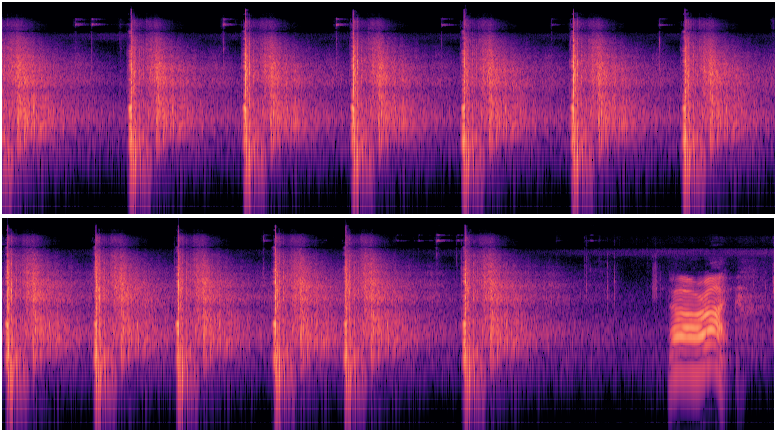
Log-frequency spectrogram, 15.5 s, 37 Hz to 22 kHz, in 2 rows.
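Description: Eleven sharp 9mm pistol shots from a SAR USA B6C fired at a target, evenly spaced about a second apart, each loud crack trailing off in a short echo, followed by a brief voice at the end.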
